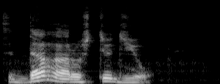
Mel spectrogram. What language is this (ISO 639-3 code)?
kab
